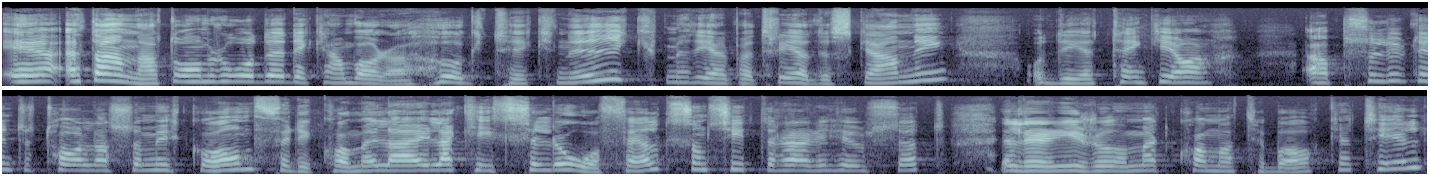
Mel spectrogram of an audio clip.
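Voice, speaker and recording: The woman's pitch is high, with ordinary pitch variation. She talks at a fairly slow pace. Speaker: archaeology researcher and lecturer; lecturer. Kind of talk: conference presentation. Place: hall. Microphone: handheld.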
